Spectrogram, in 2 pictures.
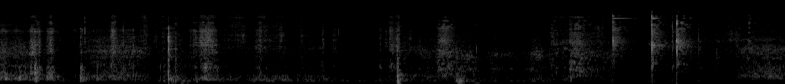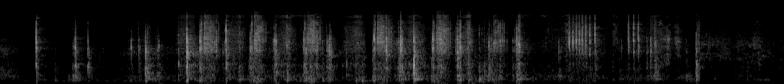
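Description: Oil filter housing cap being threaded back on by hand, with light scraping and scattered clicks, then a ratchet wrench on a 24 mm socket clicking rapidly in runs from about halfway through as the cap is run down.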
